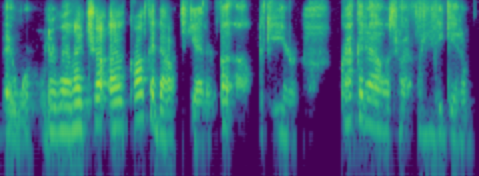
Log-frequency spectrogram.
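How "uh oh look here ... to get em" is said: whispered aside. Real, not acted.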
